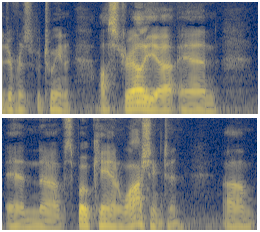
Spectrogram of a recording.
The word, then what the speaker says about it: Spokane: you know the difference between Australia and and Spokane Washington um how do you pronounce Spokane yeah Spokane okay uh Spokan Spokan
